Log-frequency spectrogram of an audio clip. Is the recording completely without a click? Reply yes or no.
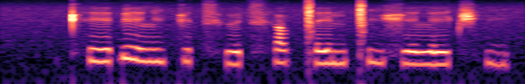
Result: no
